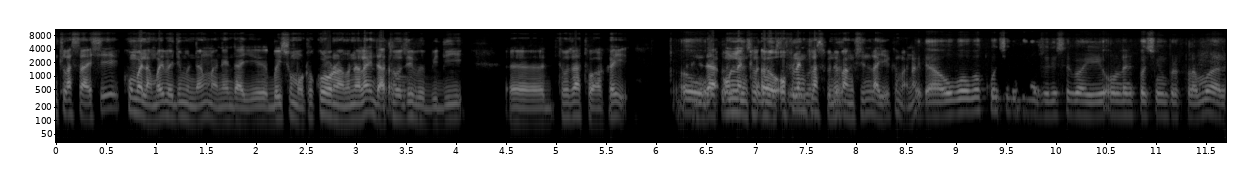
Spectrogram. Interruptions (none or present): present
